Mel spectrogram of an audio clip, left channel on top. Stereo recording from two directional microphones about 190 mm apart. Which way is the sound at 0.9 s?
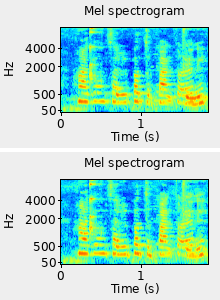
25° left (ahead or behind).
